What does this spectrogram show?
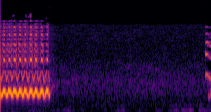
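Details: Tawny owl male near the nest box: one short, strong trembling note under a second long, followed by quiet and faint low rumbles, with another note starting at the end.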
